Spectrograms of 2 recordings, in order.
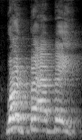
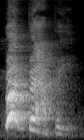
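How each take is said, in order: First: Higher, louder urgent shout. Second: Much louder command; urgent shout. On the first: Great Prince warning Bambi, urgent shout. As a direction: yell at him to flee. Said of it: "he shouts". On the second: Great Prince repeating the warning, loud command. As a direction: bark the order again. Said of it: "the Great Prince says". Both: Retold or imitated.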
